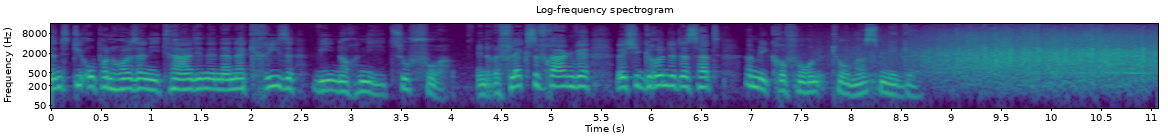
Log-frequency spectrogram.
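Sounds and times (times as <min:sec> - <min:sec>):
speech: 0:00.0 - 0:09.1
sustained applause in a packed opera house in Rome after an opera chorus: 0:07.7 - 0:11.0.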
